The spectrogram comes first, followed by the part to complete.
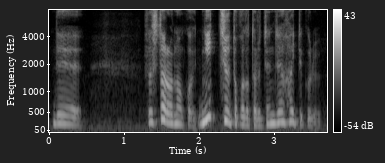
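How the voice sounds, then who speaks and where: A woman's voice: medium pitch, expressive, a little fast, husky. A young woman, chatting casually and giggling on a livestream from her family home, reading out viewer comments. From Hiroshima, Japan. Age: young adult. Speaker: idol livestreamer.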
